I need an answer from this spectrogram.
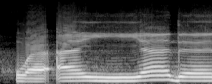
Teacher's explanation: Wa ayyad. Huruf da berharakat sukun kita pantulkan atau kita qalqalahkan.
